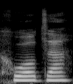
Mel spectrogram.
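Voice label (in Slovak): "chôdza", Slovak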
